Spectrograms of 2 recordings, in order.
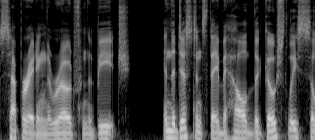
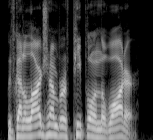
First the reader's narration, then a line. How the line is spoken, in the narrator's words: Soma shouted into the radio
